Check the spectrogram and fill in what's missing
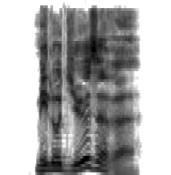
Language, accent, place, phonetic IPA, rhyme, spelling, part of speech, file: German, Germany, Berlin, [meloˈdi̯øːzəʁə], -øːzəʁə, melodiösere, adjective, De-melodiösere.ogg
- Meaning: inflection of melodiös: 1. strong/mixed nominative/accusative feminine singular comparative degree 2. strong nominative/accusative plural comparative degree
